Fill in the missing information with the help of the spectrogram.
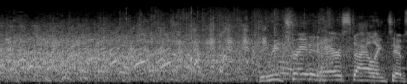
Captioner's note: laughter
